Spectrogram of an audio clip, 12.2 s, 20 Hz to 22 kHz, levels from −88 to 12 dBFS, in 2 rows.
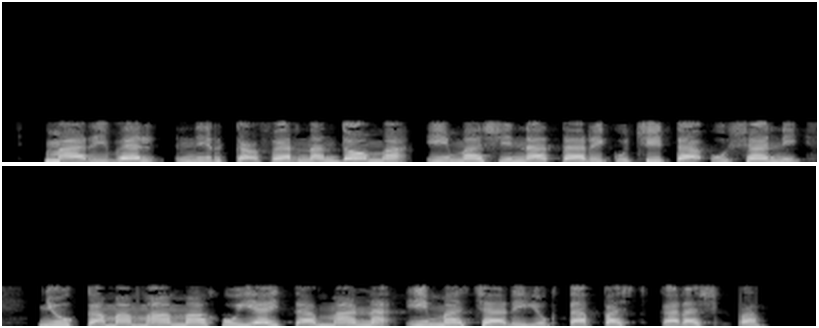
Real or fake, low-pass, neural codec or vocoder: real; 5.4 kHz; none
